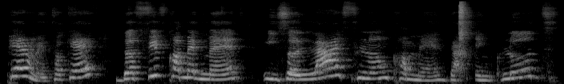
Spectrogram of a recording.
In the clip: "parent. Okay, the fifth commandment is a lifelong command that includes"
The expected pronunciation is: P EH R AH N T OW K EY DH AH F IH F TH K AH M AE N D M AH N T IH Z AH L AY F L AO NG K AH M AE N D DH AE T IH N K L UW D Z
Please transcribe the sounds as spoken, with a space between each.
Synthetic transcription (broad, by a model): P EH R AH N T OW K EY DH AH F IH F T K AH M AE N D M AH N T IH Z AH L AY F L AO NG K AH M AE N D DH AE T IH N K L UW D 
